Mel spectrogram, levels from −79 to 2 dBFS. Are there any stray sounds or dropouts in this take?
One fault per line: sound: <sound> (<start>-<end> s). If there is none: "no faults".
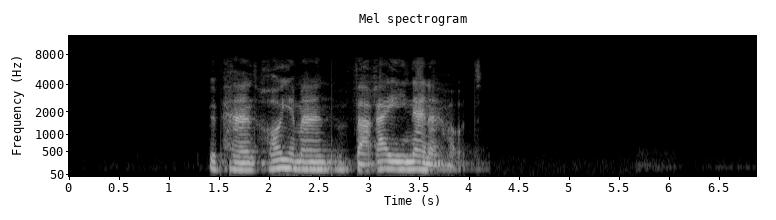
no faults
